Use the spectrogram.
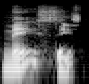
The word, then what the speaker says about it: Mays: is it is it am I pronouncing it right Miss Right mace yes where did you get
